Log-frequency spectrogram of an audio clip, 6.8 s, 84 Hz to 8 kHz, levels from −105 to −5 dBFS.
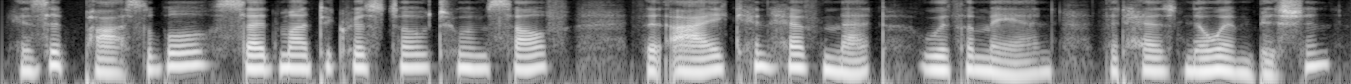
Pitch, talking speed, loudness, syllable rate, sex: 185 Hz, 180 wpm, -19 LUFS, 4.8 syllables/s, female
